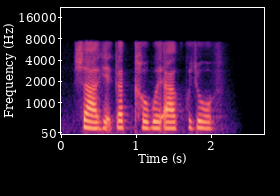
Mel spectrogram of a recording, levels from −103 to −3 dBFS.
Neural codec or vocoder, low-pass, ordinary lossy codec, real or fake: codec, 16 kHz, about 1 kbps, DyCAST, with the encoder's durations; 7.2 kHz; Opus, 64 kbps; fake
